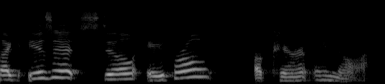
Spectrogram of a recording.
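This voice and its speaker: A woman is talking. Her pace is fairly slow. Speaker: drama club director. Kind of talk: presentation at school board meeting. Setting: board meeting with audience and online stream.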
